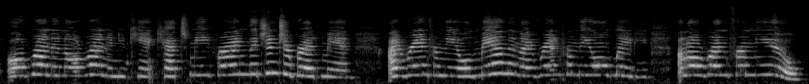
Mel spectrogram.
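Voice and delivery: high, boastful gingerbread man taunting; high cheeky runaway cookie; cocky gingerbread man. Acted. Gingerbread man voiced in story.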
